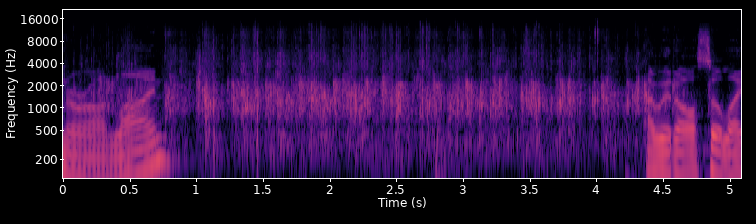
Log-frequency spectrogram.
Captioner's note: applause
